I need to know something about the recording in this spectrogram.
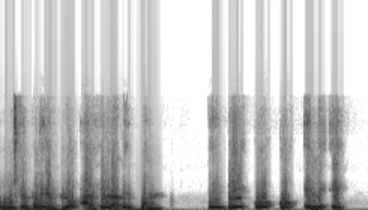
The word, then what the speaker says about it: Boole: por ejemplo, álgebra de Boole, de B-O-O-L-E, se escribe como boom, como que fuera un sonido, boom, B-O-L-E-L-E, como la O-W inglesa, pues, para que diga Boole, que es un famoso matemático y tiene una serie de reglas.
